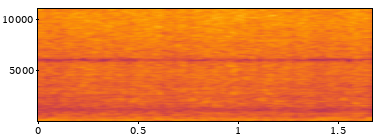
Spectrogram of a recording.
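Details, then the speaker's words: Fully warmed LY6 6.0L Gen 4 LS shortblock with 5.3L 706 heads and an upgraded cam (220/224, .575 lift, 112 LSA) on a run stand: 40–42 psi oil pressure, 14.2 V charging. Steady, even V8 idle with no knocks or misses. Normal idle. "everything seems to be working great on this hybrid motor so we're gonna shut this off"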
